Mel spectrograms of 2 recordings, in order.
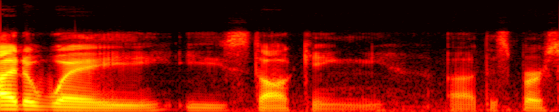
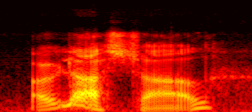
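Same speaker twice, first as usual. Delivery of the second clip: put-on elderly voice, pitched up; 6 semitones higher than usual. Narrating a game scene, an elderly voice interrupts a player's meditation; use an elderly voice. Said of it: "By an elderly voice that will ask".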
